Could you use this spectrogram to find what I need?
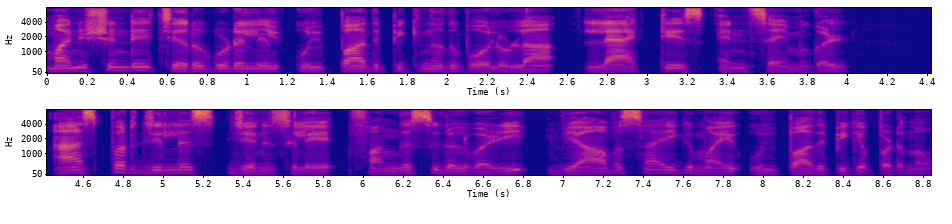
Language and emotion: Malayalam, neutral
